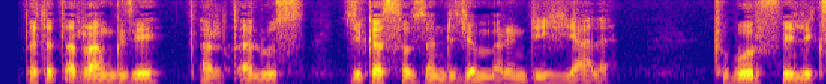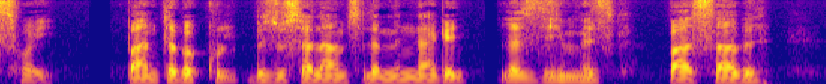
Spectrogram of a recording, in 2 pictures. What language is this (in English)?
Amharic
